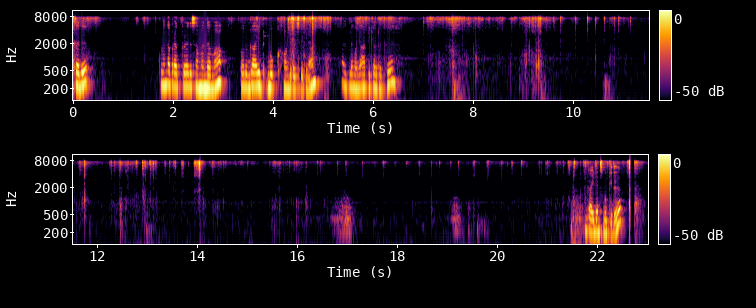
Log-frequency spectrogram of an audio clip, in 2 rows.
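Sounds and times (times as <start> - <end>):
book pages ticking and tapping: 4.1 - 6.3, 7.0 - 22.9
paper rustling: 4.1 - 16.7.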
